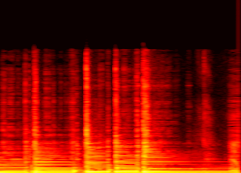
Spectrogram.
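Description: Nylon-string classical guitar playing a short phrase of plucked notes, five in quick succession, the last held and left ringing.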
